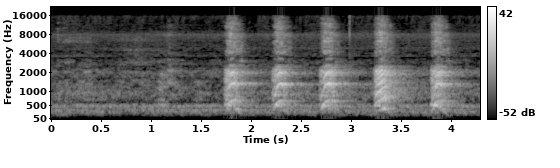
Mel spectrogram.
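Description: A dog barking five times in quick succession, about two barks a second, starting a little before the halfway point.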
